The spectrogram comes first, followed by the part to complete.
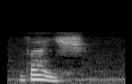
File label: "weich", alsace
